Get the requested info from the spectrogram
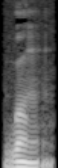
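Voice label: "weng", Chinese, third tone; Cours-de-Chinois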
